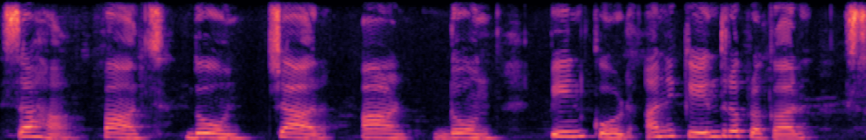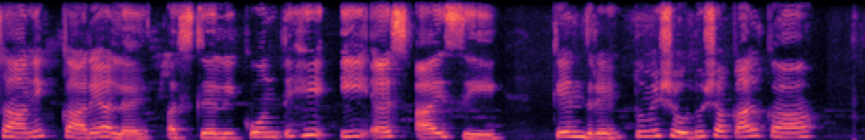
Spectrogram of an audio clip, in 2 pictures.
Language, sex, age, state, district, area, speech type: Marathi, female, 18-30, Maharashtra, Thane, urban, read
